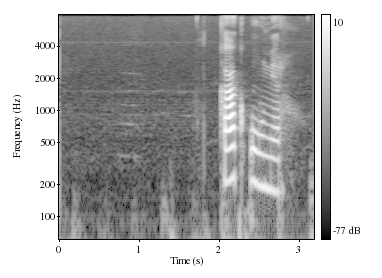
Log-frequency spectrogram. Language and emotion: Russian, neutral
